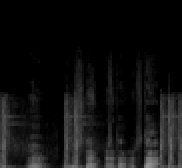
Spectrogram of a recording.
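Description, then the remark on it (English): A voice imitates gunfire with a rapid string of punchy mouth-made bursts, fairly loud, like a quick volley of shots fired one after another. “I don't even know if I'm going to give gunshots. So let me do it real quick.”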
